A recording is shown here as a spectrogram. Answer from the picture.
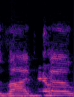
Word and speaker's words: Vacha: Yeah, it's Vaca with that, the D, so Vaca. It's spelled differently.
